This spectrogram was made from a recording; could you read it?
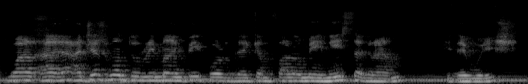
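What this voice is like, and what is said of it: Foreign-accented English. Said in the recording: “this foreign person with an accent”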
